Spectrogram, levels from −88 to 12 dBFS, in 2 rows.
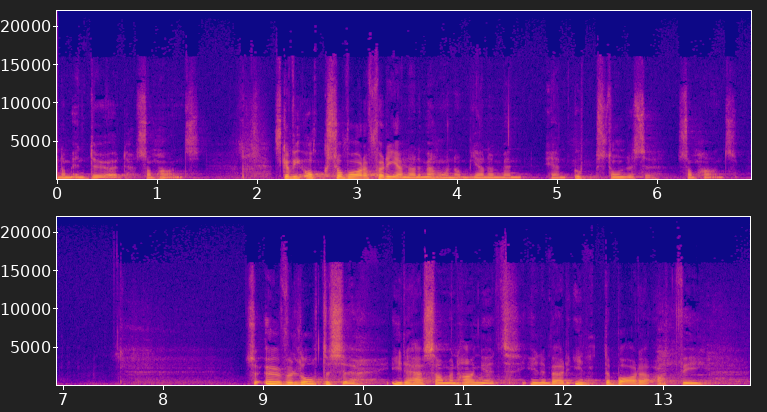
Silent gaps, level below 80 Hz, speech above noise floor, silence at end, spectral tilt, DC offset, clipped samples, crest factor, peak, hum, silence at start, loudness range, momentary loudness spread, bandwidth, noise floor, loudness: none; -74 dBFS; 33 dB; 0.05 s; -5.5 dB/octave; under 0.1%; under 0.1%; 18 dB; -2 dBFS; none; 0 s; 10 LU; 16 LU; 18 kHz; -52 dBFS; -20 LUFS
